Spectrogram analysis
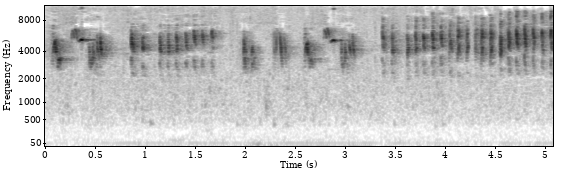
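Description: A Eurasian tree sparrow chirps busily: sharp, bright chips in quick runs, ending in a fast stream of repeated metallic notes about four per second.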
